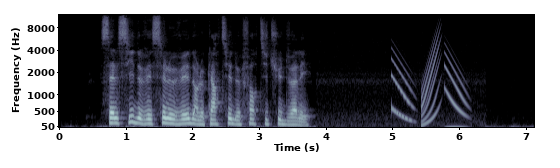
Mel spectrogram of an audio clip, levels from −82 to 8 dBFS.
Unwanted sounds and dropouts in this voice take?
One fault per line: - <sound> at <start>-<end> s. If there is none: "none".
- chirp at 5.0-6.2 s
